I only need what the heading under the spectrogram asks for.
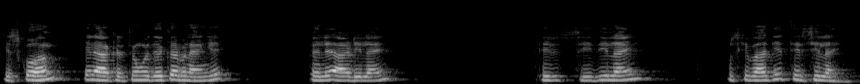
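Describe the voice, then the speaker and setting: A woman speaks slowly and patiently, walking young children through a lesson one step at a time. Her voice is mellow and a little dark. The recording sounds dull and lo-fi. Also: medium pitch, steady tone. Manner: patient, repeats each step plainly. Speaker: teacher.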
